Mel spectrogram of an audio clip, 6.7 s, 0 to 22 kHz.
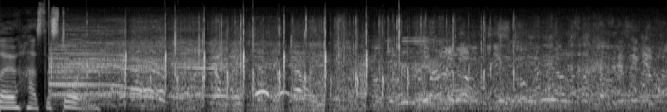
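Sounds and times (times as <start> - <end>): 
speech: 0.0 - 5.4
scattered clapping at a ribbon-cutting ceremony: 0.5 - 5.6
crowd of community members murmuring and cheering at a ribbon-cutting ceremony: 0.5 - 6.6
overlapping voices: 0.5 - 6.6.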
